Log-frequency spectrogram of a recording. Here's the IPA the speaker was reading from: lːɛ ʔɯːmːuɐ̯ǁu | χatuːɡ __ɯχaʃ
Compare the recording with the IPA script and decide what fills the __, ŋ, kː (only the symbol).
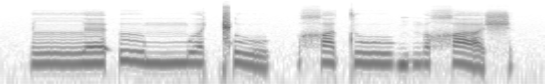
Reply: ŋ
